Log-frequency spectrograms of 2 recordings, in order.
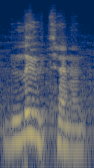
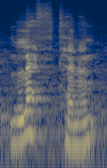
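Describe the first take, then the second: First: It is said with an American accent. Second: It is said with a British accent. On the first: "the Americans say lieutenant" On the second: "we say lieutenant"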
